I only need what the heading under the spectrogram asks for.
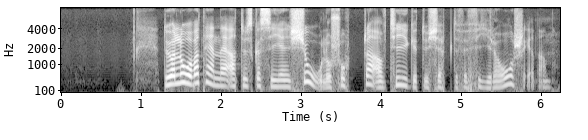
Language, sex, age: Swedish, female, 26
